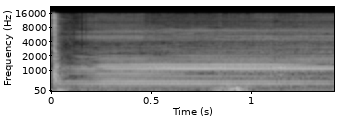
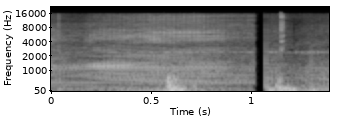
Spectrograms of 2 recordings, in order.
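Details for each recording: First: AC condenser unit, compressor tried after another technician called it bad: loud steady buzz over a second without starting, then cutting out; 30/5 µF run capacitor read 4.5 µF, bad, replacement fixed it. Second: AC condenser after replacing a bad 30/5 run capacitor (fan side had read low): smooth, steady motor hum with soft airy fan rush and no buzzing; running normally, blowing heat out the top, rather than the compressor being bad.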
